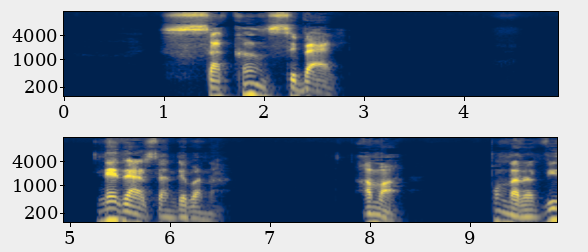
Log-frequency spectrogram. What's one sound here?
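A woman speaks close up, calmly, in short phrases with pauses.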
